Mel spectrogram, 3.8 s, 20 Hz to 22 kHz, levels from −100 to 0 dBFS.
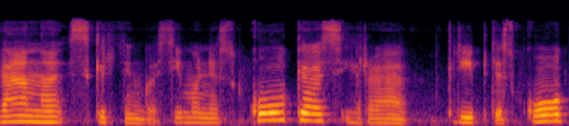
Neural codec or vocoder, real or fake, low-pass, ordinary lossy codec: none; real; 10.8 kHz; Opus, 24 kbps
